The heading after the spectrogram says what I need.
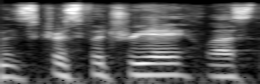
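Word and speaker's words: Feutrier: Hi, my name is Chris Futriier. last name is spelled F as in Frank, EU, T is in Tom, R I E R.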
